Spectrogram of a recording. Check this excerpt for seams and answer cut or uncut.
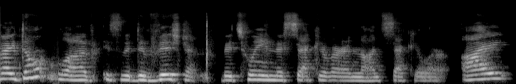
cut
